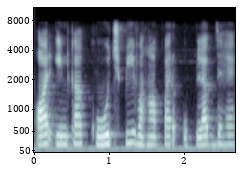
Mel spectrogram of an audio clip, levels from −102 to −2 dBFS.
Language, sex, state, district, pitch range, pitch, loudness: Hindi, female, Madhya Pradesh, Umaria, 190-210 Hz, 200 Hz, -18 LUFS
